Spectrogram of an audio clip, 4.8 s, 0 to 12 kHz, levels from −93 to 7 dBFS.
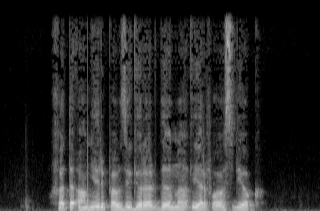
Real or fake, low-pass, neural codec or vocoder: fake; 10.8 kHz; codec, 24 kHz, 0.9 kbps, WavTokenizer, medium speech release version 1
